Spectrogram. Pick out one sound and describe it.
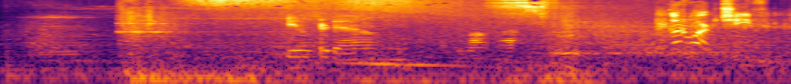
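A spaceship engine roars with a deep rumble.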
